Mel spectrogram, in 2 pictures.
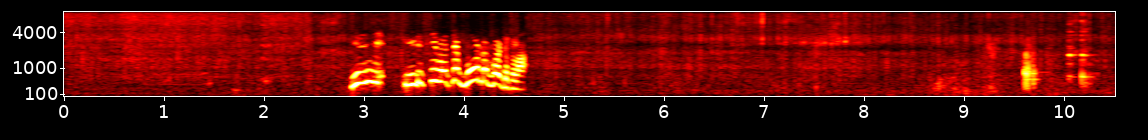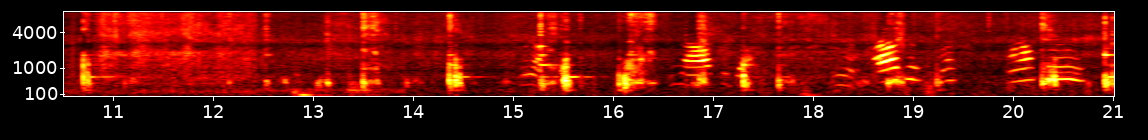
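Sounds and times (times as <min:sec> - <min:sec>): greens sizzling in oil: 0:00.0 - 0:21.0
spoon scraping metal pot: 0:12.5 - 0:14.6, 0:15.2 - 0:16.6.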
